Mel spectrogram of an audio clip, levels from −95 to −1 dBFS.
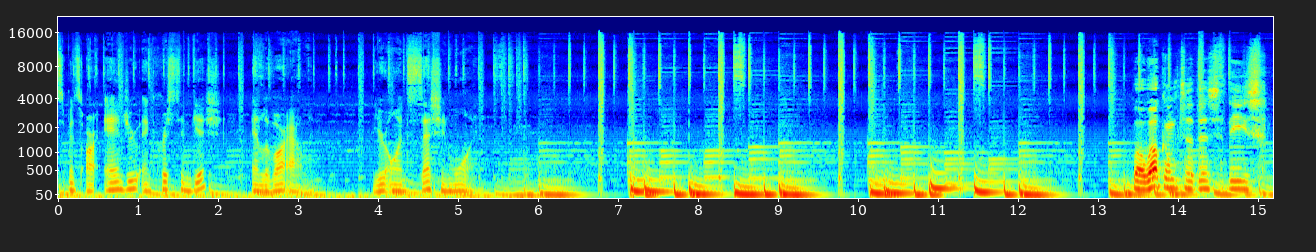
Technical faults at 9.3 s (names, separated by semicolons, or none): DECT cordless phone buzz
